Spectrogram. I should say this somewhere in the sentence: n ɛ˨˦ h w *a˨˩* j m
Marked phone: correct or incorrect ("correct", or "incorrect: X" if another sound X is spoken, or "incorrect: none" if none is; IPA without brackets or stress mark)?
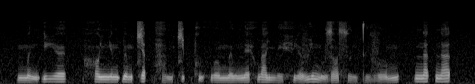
incorrect: a˧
